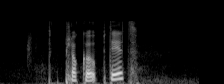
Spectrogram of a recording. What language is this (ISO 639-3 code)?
swe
